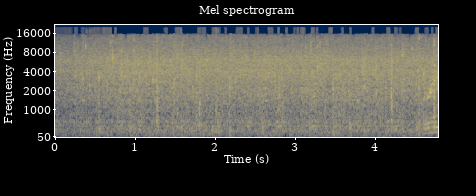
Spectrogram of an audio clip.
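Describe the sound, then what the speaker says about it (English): Heavy rain pours steadily outdoors during a prolonged downpour, a dense, constant hiss of drops with scattered closer patter, unbroken and fairly loud throughout. "It's still raining pretty hard outside."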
